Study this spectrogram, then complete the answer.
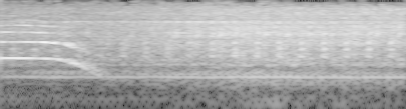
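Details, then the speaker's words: J-series engine in a car, run with power steering pump off, alternator unhooked and no serpentine belt: starter whine falls away into a steady, even, much quieter idle with no clatter; sounds healthy. "Wow so much quieter but you can go ahead and kill it that's magic that makes me so much happier"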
